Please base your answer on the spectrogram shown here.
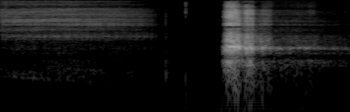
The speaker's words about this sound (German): Also setz dich jetzt hin, atme tief durch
